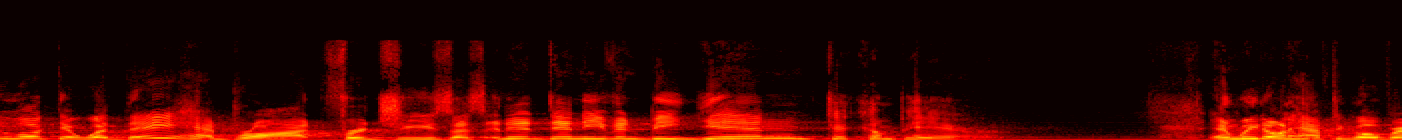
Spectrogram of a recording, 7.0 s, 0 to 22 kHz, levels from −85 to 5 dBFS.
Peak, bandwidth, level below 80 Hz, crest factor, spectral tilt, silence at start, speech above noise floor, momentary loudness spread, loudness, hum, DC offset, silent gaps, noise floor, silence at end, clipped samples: -16 dBFS; 16 kHz; -58 dBFS; 18 dB; -4 dB/octave; 0 s; 26 dB; 9 LU; -33 LUFS; none; under 0.1%; none; -58 dBFS; 0 s; under 0.1%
